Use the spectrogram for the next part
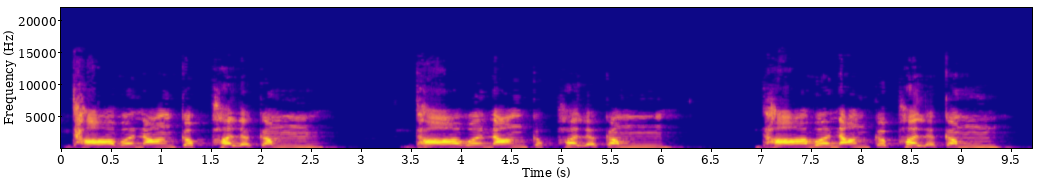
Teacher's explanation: in Sanskrit we are not going to say it as F A F. We will be saying P H A P.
